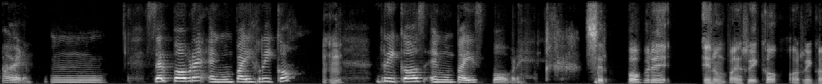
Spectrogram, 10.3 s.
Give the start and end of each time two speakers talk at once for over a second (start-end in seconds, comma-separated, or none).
none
